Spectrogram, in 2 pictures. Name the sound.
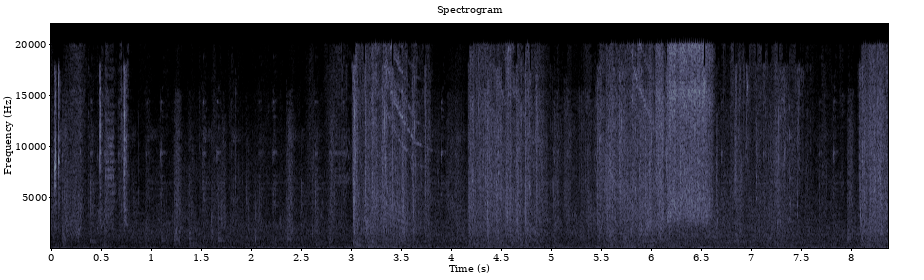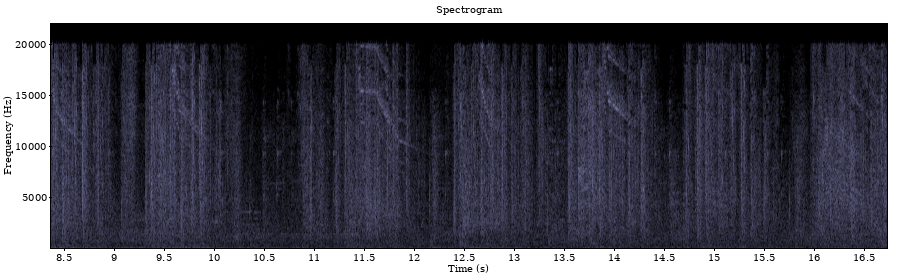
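gun firing, from video game No Man's Sky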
